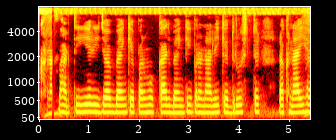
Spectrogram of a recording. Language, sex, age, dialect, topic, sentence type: Magahi, female, 18-24, Western, banking, statement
